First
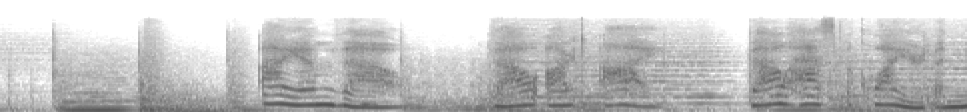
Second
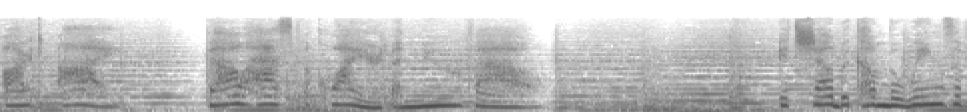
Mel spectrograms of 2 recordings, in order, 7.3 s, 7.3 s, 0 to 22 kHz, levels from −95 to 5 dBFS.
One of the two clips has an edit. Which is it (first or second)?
first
